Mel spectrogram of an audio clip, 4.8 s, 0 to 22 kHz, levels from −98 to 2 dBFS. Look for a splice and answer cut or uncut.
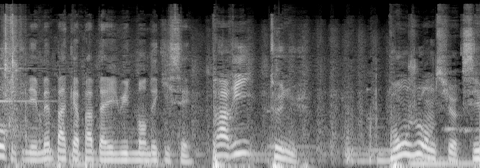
uncut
